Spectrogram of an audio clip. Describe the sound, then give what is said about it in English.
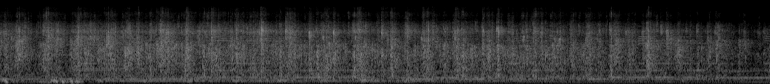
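A crowd gives God a praise clap for several seconds, a dense wash of many hands applauding together, fairly loud and continuous with faint murmuring underneath. “Yeah, give God a praise clap.”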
